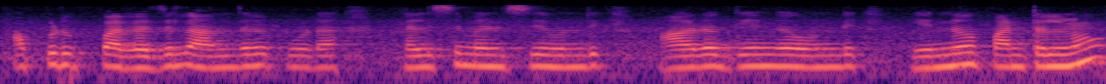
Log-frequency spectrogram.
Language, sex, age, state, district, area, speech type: Telugu, female, 18-30, Andhra Pradesh, Vizianagaram, rural, spontaneous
